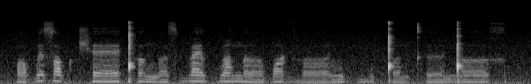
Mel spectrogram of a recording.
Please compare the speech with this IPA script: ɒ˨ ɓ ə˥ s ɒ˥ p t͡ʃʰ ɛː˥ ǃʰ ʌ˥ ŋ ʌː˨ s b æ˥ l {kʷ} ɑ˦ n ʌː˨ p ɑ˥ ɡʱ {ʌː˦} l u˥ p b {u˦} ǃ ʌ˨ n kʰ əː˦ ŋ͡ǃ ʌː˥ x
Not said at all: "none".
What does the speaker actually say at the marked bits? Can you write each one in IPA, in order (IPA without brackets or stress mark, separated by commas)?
kʷ, ʌː˩, u˥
